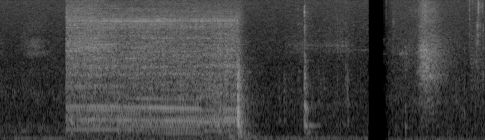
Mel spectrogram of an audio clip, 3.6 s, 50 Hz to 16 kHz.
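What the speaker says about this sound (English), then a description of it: "lower the window all the way down" A 1998 Lexus LS400 rear door power window motor whines steadily for just over a second as the glass lowers, then stops with a faint clunk, followed by a few light handling noises.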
